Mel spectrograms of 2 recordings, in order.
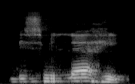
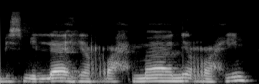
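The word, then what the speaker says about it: بسم الله الرحمن الرحيم: en termes de sonorité, lorsque je prends le H à la française, bah, bien évidemment, il n'émet pas de son, alors qu'en arabe, ici, on a plutôt un Ha, Bismillahi. Et bien sûr, après, on a des liaisons qui se forment, Bismillahir-Rahmanir-Rahim, à chaque fois des ponts qui se créent comme ceci.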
